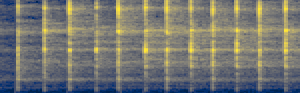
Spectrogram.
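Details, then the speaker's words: Vauxhall/Opel Corsa C inner tie rod rocked by hand during pre-MOT checks: sharp hollow clicks about eight a second; loose, badly worn inner tie rod ball joint needing replacement. "as you can hear. Absolutely had it."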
